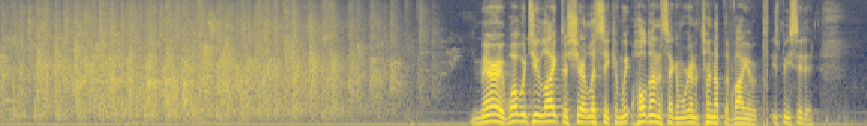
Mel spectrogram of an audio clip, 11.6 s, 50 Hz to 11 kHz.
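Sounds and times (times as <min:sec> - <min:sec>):
crowd clapping: 0:00.0 - 0:06.0
faint low hum: 0:00.0 - 0:11.5
speech: 0:06.3 - 0:11.2.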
